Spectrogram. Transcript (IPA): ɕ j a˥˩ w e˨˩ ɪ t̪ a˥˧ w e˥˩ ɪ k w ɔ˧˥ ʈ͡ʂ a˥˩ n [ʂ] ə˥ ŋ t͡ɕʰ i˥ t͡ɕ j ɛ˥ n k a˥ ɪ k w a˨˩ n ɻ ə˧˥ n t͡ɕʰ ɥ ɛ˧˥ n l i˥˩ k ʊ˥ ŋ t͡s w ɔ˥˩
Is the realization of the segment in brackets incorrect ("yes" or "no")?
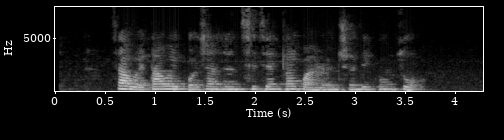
no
